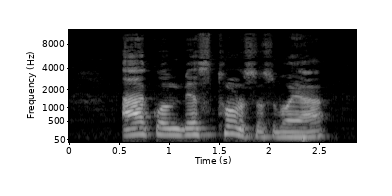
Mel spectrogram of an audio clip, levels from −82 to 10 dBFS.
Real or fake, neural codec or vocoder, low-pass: real; none; 10.8 kHz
